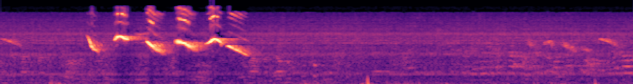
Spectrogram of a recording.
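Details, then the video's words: Trinca-ferro, or green-winged saltator, delivering its "Eu Sou Terrível" song: a rapid string of six loud whistles slurring downward over about one and a half seconds, then a few faint distant notes and light knocking. "TRINCA FERRO CANTO EU SOU TERRÍVEL"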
